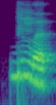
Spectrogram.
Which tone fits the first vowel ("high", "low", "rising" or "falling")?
high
